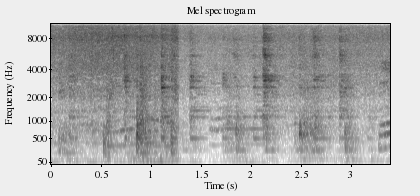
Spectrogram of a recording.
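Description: A spoon stirs curd into hot tempering in a pan, giving repeated scraping strokes over a steady sizzle, close and fairly loud.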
